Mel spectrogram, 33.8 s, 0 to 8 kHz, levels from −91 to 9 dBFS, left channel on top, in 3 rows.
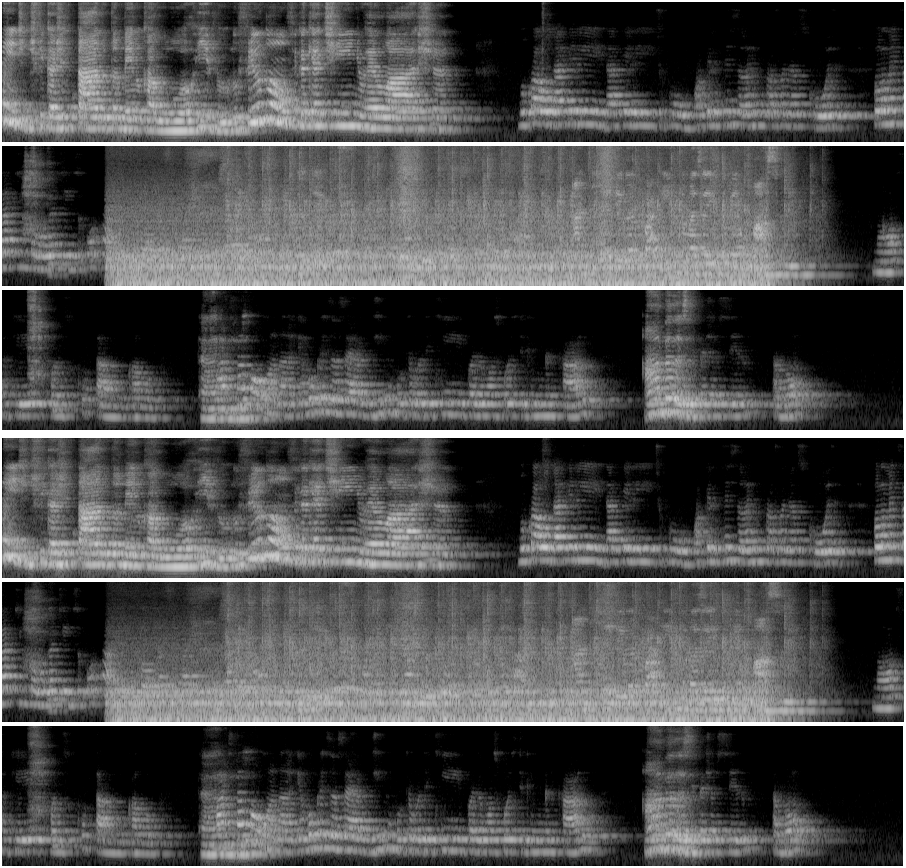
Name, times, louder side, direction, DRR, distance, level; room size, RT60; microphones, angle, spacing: voice 1, 0.0-5.6 14.9-15.7 18.4-21.2 25.0-25.7 30.6-31.2, left 1 dB, 70° left, 1 dB, 2.1 m, -20 dB
voice 2, 3.4-3.9 4.9-5.4 6.5-10.5 10.9-15.2 15.6-18.5 22.2-24.5 25.2-29.9 30.6-32.5, right 1 dB, 70° right, 1 dB, 1.7 m, -29 dB
sound 1, 12.6-20.9, left 1 dB, 50° left, 0.7 m, -20 dB
Cheering / Applause, 14.0-21.5, left 2 dB, 10° left, 1.1 m, -30 dB
9.7 x 5.5 x 3.1 m, 0.92 s
head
